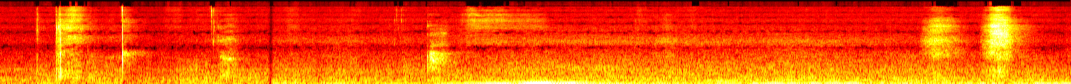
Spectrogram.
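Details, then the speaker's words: Woman with Tourette syndrome in a random burst of tics: sharp finger snaps and twitching, with sudden sighs, snorts and breathy noises coming irregularly; motor and vocal tics. "you could see in the video she had bursts of random ticks that ranged from motor ticks such as snapping and twitching to vocal tics such as sighing and making noise this is what tourette's looks like"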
